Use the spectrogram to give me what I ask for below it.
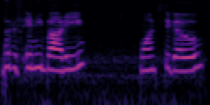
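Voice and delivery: talking between hiccups; quiet, hiccup-broken speech. Real, not acted. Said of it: "Sorry, I'm hiccuping".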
